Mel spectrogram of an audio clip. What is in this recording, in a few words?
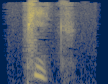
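"peek", English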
